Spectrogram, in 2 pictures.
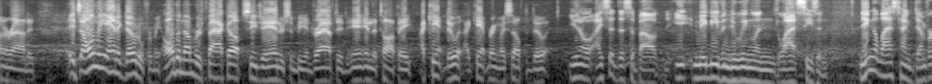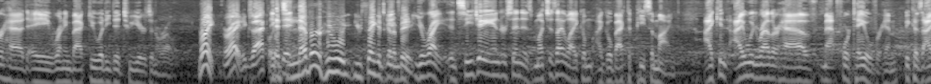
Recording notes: Have come back to Canton. Join us as we come to you live from radio row at the Pro Football Hall of Fame.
